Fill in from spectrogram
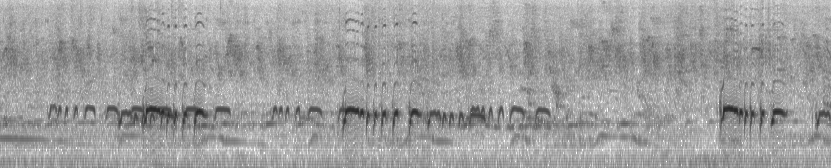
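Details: Local zebra dove singing actively, used to lure and stir other doves: bursts of rapid, rolling cooing notes near the same pitch, repeated about every two seconds, with fainter overlapping cooing from other doves behind.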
